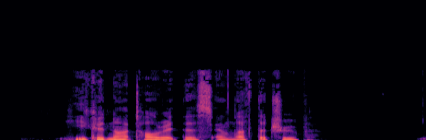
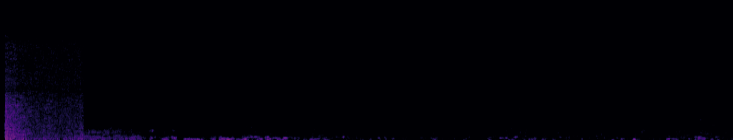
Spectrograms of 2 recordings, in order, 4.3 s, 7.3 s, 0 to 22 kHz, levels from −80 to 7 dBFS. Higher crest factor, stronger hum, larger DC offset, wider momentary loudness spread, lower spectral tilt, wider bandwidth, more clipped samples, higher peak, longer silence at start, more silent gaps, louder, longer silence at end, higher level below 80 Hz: second, 20 dB vs 28 dB; neither; neither; second, 7 LU vs 14 LU; first, -6.5 dB/octave vs -3.5 dB/octave; second, 11.5 kHz vs 16 kHz; neither; first, -4 dBFS vs -34 dBFS; first, 0.75 s vs 0.05 s; neither; first, -25 LUFS vs -60 LUFS; first, 1.15 s vs 0 s; first, -42 dBFS vs under -90 dBFS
